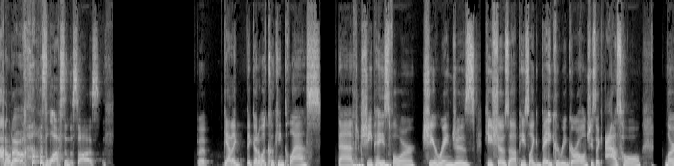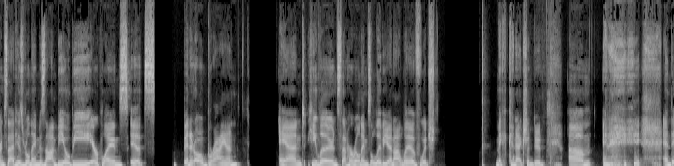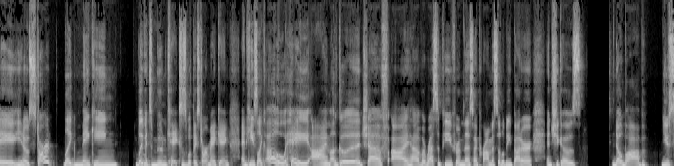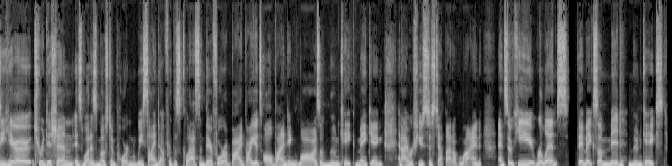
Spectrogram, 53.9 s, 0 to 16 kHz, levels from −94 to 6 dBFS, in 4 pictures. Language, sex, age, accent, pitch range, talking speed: English, female, 10-29, American, 185-230 Hz, 165 wpm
